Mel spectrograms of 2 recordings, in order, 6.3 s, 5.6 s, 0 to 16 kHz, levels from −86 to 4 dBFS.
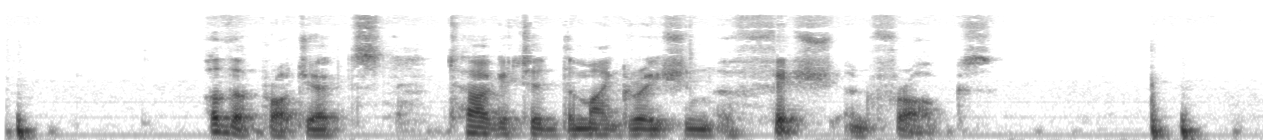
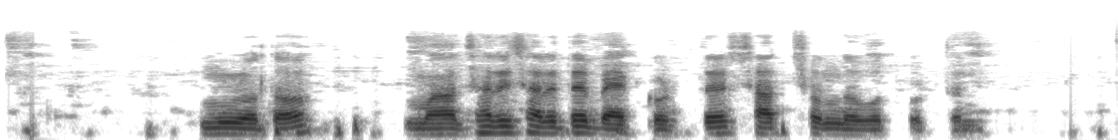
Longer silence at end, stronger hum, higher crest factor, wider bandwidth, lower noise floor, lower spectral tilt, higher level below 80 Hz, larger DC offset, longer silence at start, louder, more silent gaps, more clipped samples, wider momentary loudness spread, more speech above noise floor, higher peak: second, 0.3 s vs 0.65 s; neither; about the same, 22 dB vs 18 dB; first, 11.5 kHz vs 7.2 kHz; first, -64 dBFS vs -55 dBFS; about the same, -6.5 dB/octave vs -7 dB/octave; first, -46 dBFS vs -60 dBFS; neither; about the same, 0.05 s vs 0.15 s; second, -25 LUFS vs -18 LUFS; neither; neither; about the same, 13 LU vs 15 LU; about the same, 40 dB vs 38 dB; about the same, -4 dBFS vs -2 dBFS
